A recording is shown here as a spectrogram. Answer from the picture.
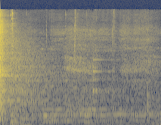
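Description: A single sharp metallic clink as a steel cable-machine handle is clipped onto the pulley cable's carabiner, ringing out briefly. It is followed by quiet room tone with a few faint metal ticks.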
